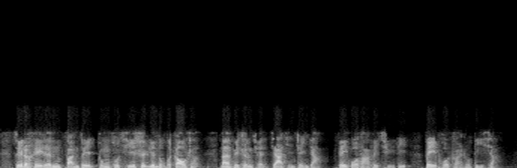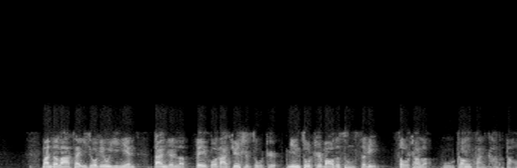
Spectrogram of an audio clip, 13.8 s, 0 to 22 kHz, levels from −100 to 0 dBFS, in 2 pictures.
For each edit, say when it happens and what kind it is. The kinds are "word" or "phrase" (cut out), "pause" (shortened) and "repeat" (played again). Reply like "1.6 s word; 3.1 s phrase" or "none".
4.4 s pause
